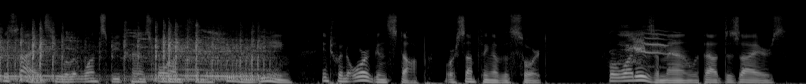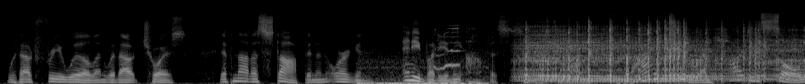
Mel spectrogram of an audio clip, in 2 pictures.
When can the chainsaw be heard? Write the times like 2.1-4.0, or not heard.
0.0-2.9, 13.2-16.0.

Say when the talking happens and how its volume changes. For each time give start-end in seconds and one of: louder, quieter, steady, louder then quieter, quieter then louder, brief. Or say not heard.
0.0-16.0 steady.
